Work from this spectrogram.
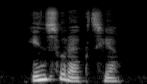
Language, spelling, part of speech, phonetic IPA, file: Polish, insurekcja, noun, [ˌĩw̃suˈrɛkt͡sʲja], LL-Q809 (pol)-insurekcja.wav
